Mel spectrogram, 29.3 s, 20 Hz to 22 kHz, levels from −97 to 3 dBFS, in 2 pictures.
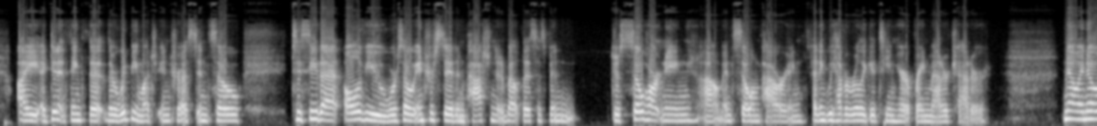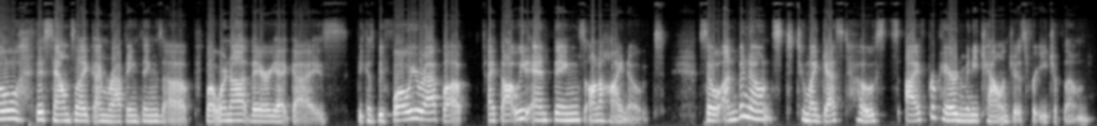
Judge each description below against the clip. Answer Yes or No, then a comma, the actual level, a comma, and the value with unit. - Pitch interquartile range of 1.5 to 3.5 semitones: Yes, average, 2.9 semitones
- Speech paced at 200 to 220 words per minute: No, average, 185 wpm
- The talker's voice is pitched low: No, high, 195 Hz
